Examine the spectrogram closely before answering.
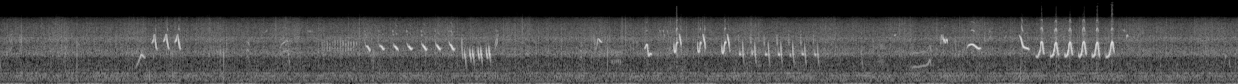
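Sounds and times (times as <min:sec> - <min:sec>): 
nightingale song: 0:01.4 - 0:05.1, 0:05.9 - 0:11.4.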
